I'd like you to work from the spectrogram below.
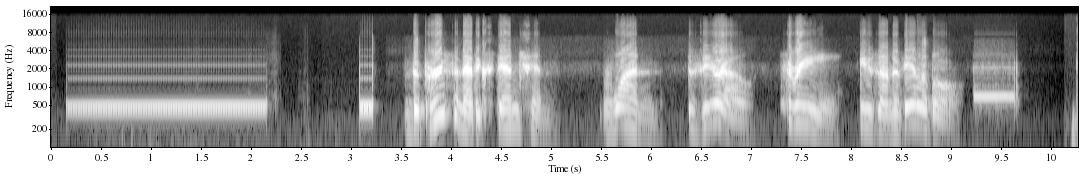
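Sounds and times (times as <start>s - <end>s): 
steady electronic telephone tone of unanswered call: 0.1s - 2.2s, 9.2s - 9.7s
speech: 3.6s - 9.2s.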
